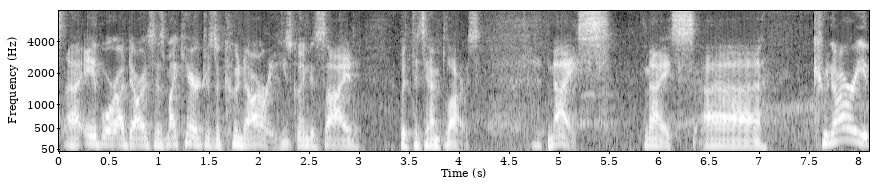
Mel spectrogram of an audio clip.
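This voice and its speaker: A man streaming a roleplay playthrough in a casual, rambling way. His voice sits at a medium pitch, with hesitant, self-interrupting phrasing and faint noise and game ambience behind him. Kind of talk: casual livestream roleplay commentary.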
